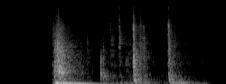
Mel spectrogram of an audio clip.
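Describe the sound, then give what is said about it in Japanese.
A door being opened gives a heavy thunk, then a few quicker knocking clunks that fade out. “扉開けてくれるんですね。”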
